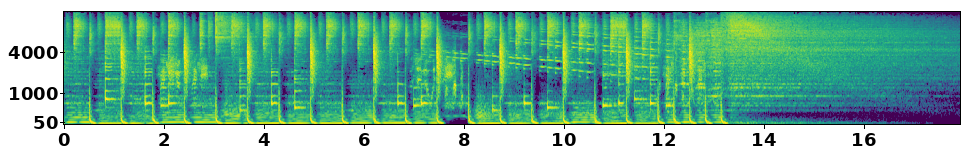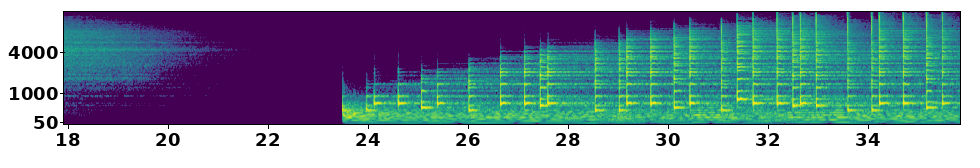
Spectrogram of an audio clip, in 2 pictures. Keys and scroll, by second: 10.6 ctrl+z, 10.8 ctrl+z, 14.2 ctrl+-, 15.0 ctrl+=, 32.9 ctrl+-.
